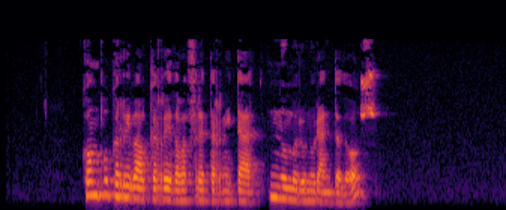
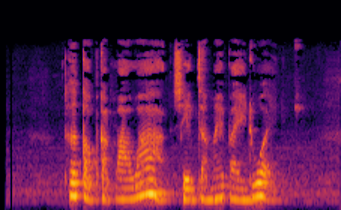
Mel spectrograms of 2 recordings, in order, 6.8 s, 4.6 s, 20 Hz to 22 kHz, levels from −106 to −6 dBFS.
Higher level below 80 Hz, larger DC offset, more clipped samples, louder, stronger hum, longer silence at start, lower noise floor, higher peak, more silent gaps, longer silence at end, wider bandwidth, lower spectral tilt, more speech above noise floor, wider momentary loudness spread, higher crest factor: second, under -90 dBFS vs -76 dBFS; neither; neither; second, -37 LUFS vs -28 LUFS; neither; first, 1.1 s vs 0.85 s; first, -82 dBFS vs -59 dBFS; second, -20 dBFS vs -10 dBFS; neither; first, 1.7 s vs 0.55 s; about the same, 11.5 kHz vs 11.5 kHz; about the same, -4 dB/octave vs -5 dB/octave; first, 45 dB vs 31 dB; second, 6 LU vs 9 LU; about the same, 18 dB vs 20 dB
